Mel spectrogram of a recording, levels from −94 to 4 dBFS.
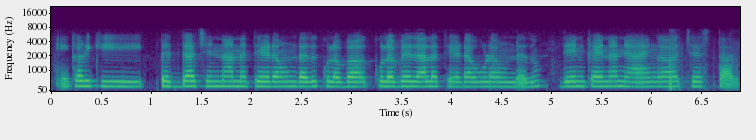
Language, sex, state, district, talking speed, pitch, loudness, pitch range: Telugu, female, Telangana, Karimnagar, 130 wpm, 230 Hz, -26 LUFS, 225-235 Hz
